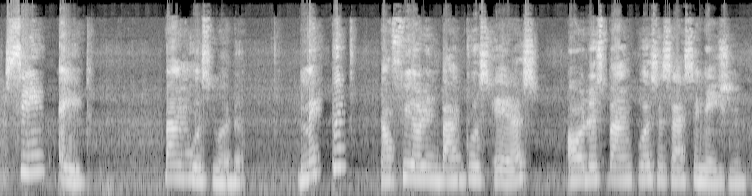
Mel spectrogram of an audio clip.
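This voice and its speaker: A woman's voice: on the high side, a little slow, rough recording. A woman reading scripted narration for a stage play.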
